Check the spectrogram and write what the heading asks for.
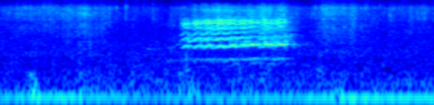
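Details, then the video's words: Pateri goat with four kids, a single loud, quavering, nasal bleat lasting under a second, preceded and followed by quiet background hiss and a low steady hum. "BAKRI ki awaaz"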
